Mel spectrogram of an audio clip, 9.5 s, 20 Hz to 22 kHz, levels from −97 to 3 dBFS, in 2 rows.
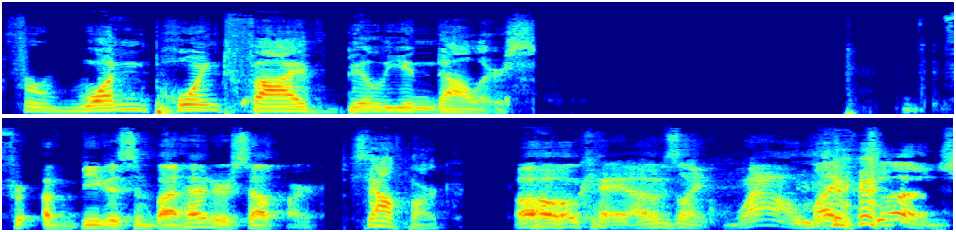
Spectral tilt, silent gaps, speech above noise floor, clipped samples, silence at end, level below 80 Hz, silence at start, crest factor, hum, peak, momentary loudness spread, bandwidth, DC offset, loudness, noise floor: -5 dB/octave; 2.92-4.21 s, 4.38-4.46 s, 6.37-6.46 s, 7.07-7.28 s; over 64 dB; under 0.1%; 0 s; -56 dBFS; 0.1 s; 18 dB; none; -8 dBFS; 16 LU; 15.5 kHz; under 0.1%; -25 LUFS; under -90 dBFS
